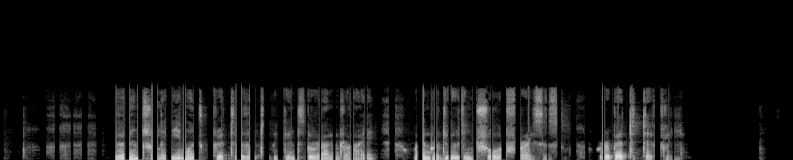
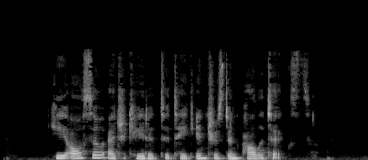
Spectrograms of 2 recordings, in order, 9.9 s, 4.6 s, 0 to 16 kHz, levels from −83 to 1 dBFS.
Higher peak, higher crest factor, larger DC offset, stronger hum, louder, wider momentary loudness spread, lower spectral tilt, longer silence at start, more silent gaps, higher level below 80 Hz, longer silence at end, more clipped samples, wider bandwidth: first, 0 dBFS vs -10 dBFS; first, 22 dB vs 16 dB; neither; neither; first, -20 LUFS vs -24 LUFS; first, 15 LU vs 6 LU; about the same, -6 dB/octave vs -5 dB/octave; about the same, 0.6 s vs 0.65 s; first, 1.03-1.09 s, 1.23-1.28 s, 1.38-1.44 s, 7.15-7.20 s, 8.21-8.25 s vs none; first, -50 dBFS vs -62 dBFS; first, 1.4 s vs 0.5 s; neither; second, 7.6 kHz vs 11.5 kHz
